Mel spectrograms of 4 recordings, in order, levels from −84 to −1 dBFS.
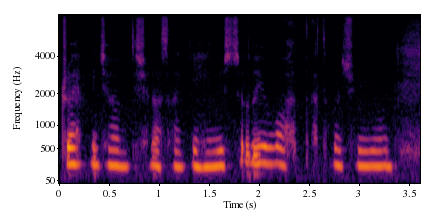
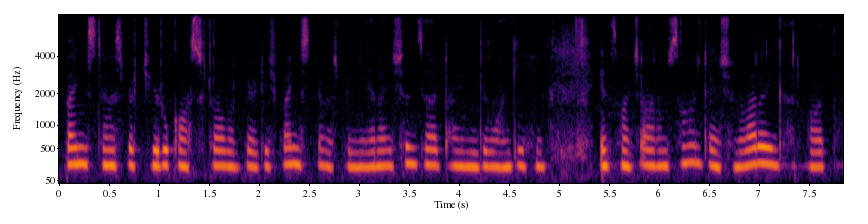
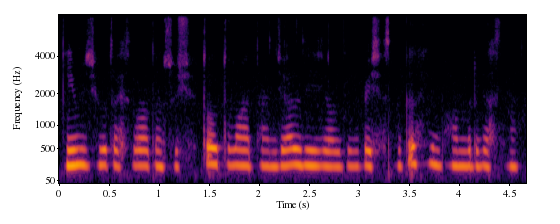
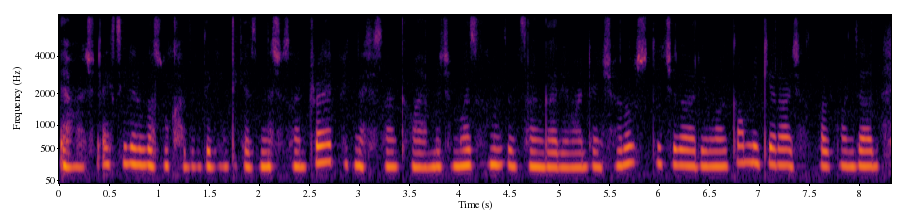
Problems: low volume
